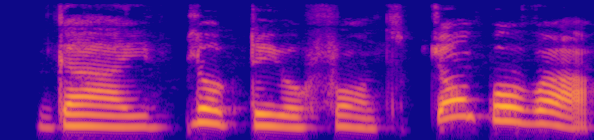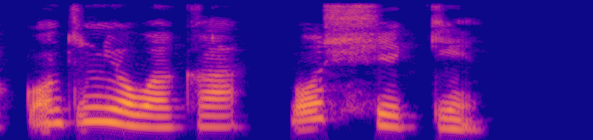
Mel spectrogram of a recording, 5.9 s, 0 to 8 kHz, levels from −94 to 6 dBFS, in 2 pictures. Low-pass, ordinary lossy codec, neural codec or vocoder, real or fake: 7.2 kHz; none; none; real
